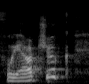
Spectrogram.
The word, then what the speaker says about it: Fujarczuk: It's It's pronounced Fuyachuk, but it's easier just to say.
